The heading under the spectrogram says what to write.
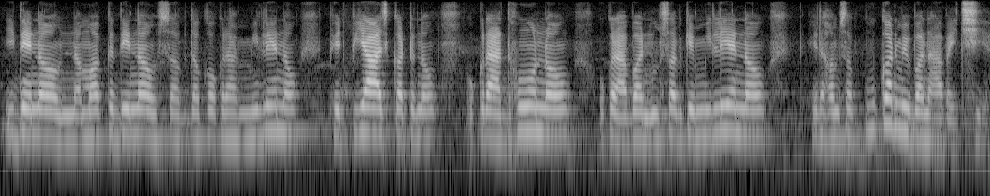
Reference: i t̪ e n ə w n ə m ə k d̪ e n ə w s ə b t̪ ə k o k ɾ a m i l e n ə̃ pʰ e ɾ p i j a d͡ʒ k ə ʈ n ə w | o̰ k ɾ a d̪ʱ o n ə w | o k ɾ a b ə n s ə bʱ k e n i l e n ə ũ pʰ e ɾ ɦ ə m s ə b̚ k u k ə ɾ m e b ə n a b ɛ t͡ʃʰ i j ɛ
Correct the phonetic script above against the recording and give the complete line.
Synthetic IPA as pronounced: i d̪ e n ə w n ə m ə k d̪ e n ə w s ə b d̪ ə k o k ɾ a m i l e n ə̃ pʰ e ɾ p i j a d͡ʒ k ə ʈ n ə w | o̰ k ɾ a d̪ʱ o n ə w | o k ɾ a b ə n s ə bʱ k e m i l e n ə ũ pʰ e ɾ ɦ ə m s ə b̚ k u k ə ɾ m e b ə n a b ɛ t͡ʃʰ i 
